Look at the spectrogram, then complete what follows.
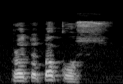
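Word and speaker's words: πρωτότοκος: Se pronuncia prototokos, y significa literalmente primogénito, por lo general como sustantivo, primogénito o primero.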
